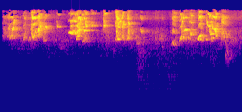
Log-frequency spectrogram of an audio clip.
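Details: Lovebird singing actively in rapid, shrill chirps and twitters. Dense runs of high notes come in bursts of about a second with short pauses between them, and the chatter carries on for the whole stretch.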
